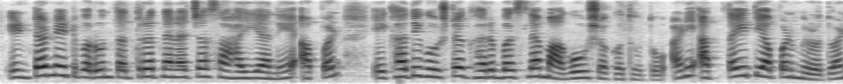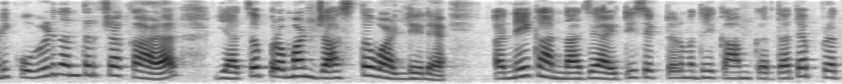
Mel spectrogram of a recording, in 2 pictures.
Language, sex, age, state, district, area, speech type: Marathi, female, 18-30, Maharashtra, Pune, urban, spontaneous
